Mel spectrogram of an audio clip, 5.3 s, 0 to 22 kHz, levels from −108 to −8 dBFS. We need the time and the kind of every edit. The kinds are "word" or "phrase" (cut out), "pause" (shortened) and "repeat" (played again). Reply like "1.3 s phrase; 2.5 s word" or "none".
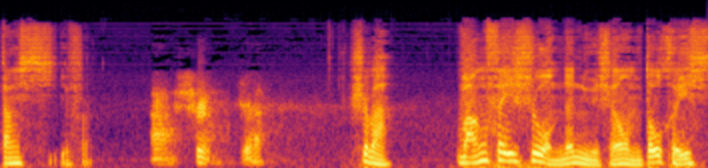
1.7 s pause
